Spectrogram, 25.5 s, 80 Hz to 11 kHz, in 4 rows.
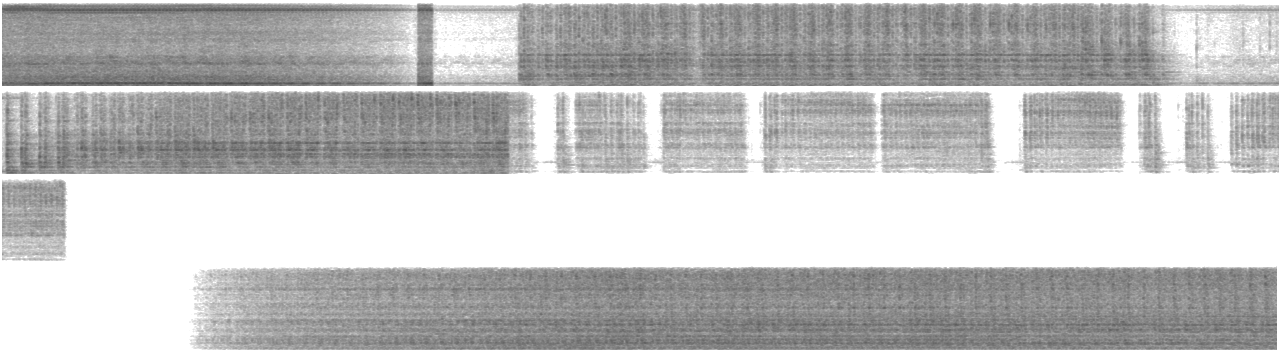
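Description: A wood lathe turns a walnut blank while a freshly sharpened 5/8 bowl gouge cuts it, giving steady loud rasping in bursts with brief gaps, then long silence before the cutting resumes.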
